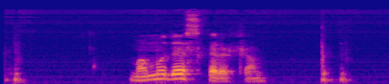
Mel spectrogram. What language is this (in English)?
Burushaski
